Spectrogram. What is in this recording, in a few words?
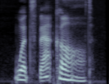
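what is that called, English, female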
